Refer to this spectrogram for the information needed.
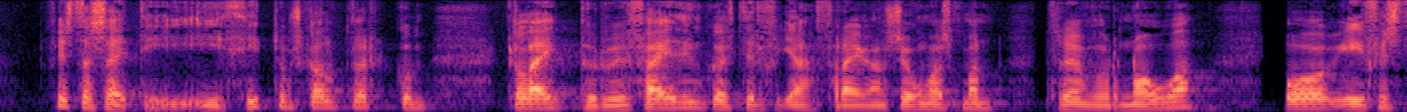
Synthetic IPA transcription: fɪrst̪asaːjt̪ɪ̰iθiːt̪ʏmskawlt̪vɛr̥kʏmklaːjpʏɾvɪðfaːjðiŋkʏɛft̪ɪɾ̥jafɾaːjɣansjoːwmasmanː | t̪ʰɾɛvɔɾnoːwa | ɔɣifɪ̥st̪

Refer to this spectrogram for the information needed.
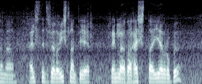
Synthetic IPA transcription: anːɪa | ɛlsɛnt̪ɪsvɛɾðavist̪lant̪ɪɛɾ | r̥ejnlɛɣaθaðɦajst̪aiɛvɾowpʏ

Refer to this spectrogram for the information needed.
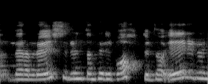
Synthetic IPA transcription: ðvɛːɾalœːɥsʏɾʏnt̪anfɪɾɪɾpɔht̪ʏɾ̥θawʔɛːɾɪɾʏn

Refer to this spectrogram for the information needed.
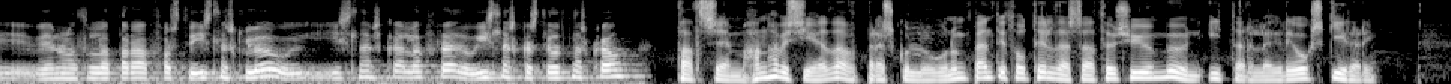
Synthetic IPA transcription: vɪnunaθʰalɛapaːɾafɔst̪ʏist̪ɛnsklœːɣist̪lɛnskalœxfɾajðɪɔɣist̪ɛnskast̪jowɾt̪naskɾawθað̥sɛmhanːɦavɪsjɛːðavpɾɛskʏlœːɣʏnʏmpɛnt̪ɪθowt̪ʰɪlθɛsːaðθœɥsiʏmʏːniːt̪aɾlɛɣɾɪɔɣsciːɾaɾɪ

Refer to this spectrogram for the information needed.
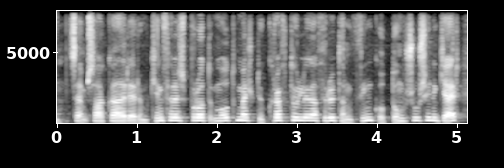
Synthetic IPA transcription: sɛmsaːkaðɾɛɾʏmcʰɪnfɛɾɪspɾɔːt̪moːwt̪mɛjl̥t̪ʏkʰɾœft̪ʏɣlɛɣafɾʏːt̪ʰanθiŋkɔt̪owmsuːsɪnɪɲcaːjɾ̥

